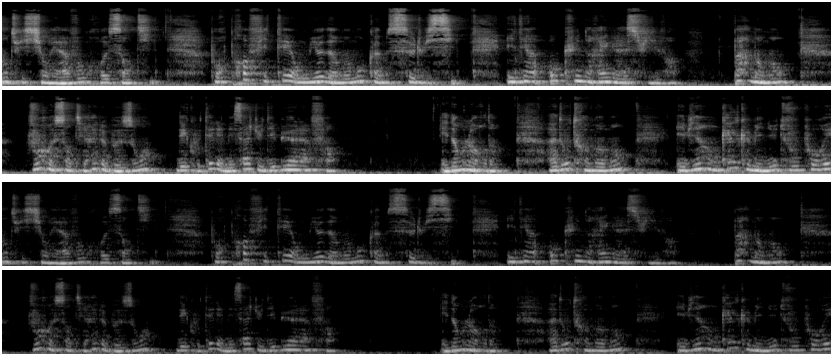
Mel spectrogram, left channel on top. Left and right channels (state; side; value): quieter; right; 12.1 dB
